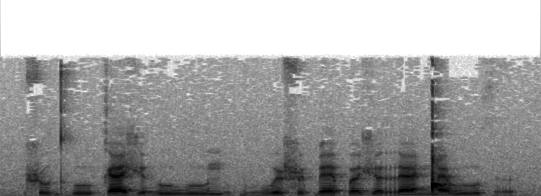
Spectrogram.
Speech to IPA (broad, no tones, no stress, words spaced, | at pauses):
ʂudʱuːkæ ʒʏɦu βuːnṳɓṳ βɯʂʏɓɛ pœʒœræ ŋ͡ǃæβuːθə̤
